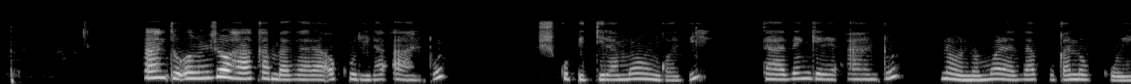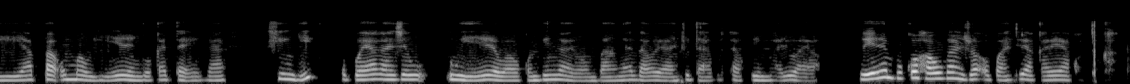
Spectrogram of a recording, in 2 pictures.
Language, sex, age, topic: Oshiwambo, female, 18-24, finance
